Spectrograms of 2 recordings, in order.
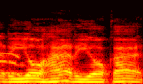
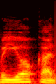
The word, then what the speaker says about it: Rioja: Yung wine, Rioja, diba? The British would call it Rioja. They have a different, they pronounce it parang C yung J eh.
